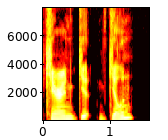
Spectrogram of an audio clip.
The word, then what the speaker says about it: Karen Gillan: Karen Gillan.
